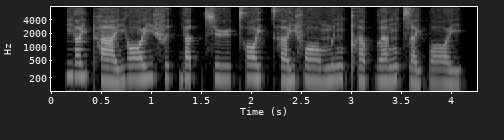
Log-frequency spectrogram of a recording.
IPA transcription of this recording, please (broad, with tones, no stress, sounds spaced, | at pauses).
j ɐ˥ j pʰ aː˨˩ j ɔː˨˥ j f ɪ˨ k̚ j ɐ˧ t̚ s yː˨˧ t̪ʰ ɔː˧ j t̪ʰ ɐ˨˥ j f ɔː˨˩ m ɪ˧ ŋ pʰ ɐ˨ p̚ l ɐ˨˥ ŋ t͡s ɐ˨˩ j p ɔː˨˩ j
